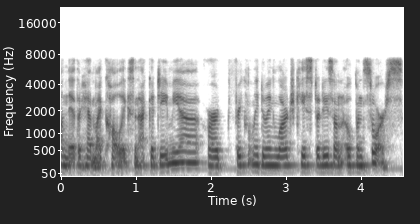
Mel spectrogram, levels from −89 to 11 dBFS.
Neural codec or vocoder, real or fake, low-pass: none; real; 7.2 kHz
